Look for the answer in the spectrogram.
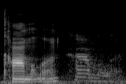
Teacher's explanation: Emphasis on the ka, the first Kamala. Syllable.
